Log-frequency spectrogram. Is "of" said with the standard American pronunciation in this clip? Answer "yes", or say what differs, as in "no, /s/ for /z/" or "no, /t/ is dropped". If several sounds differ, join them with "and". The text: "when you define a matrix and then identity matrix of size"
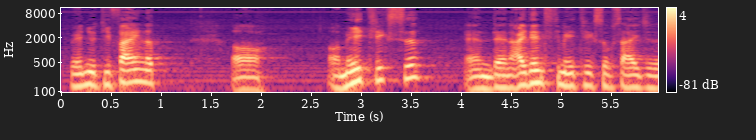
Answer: no, /b/ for /v/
